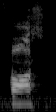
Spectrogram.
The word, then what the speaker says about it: Foss: Foss? Foss. He made, Foss, he yeah.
